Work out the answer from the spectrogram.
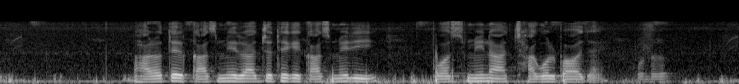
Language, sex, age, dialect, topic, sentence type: Bengali, male, 18-24, Standard Colloquial, agriculture, statement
